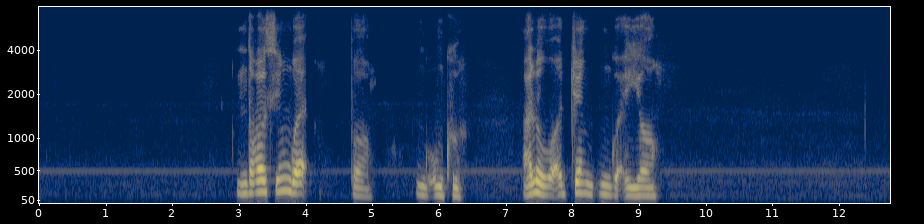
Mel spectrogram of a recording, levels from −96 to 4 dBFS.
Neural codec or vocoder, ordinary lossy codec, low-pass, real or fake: none; Opus, 24 kbps; 7.2 kHz; real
